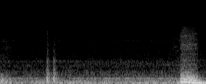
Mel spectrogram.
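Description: Steady low road rumble, then one heavy dull thump near the end: a clunk from underneath while driving, cause unclear.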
